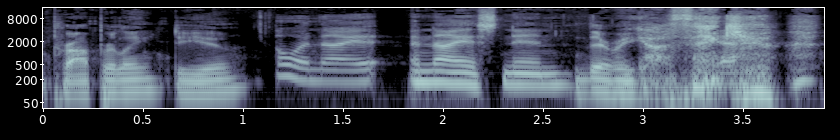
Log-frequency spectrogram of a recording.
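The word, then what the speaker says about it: Anaïs Nin: Now, I don't know how to pronounce that name properly. Do you? Oh, Anna Annias Nin.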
